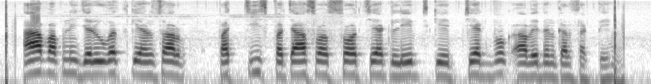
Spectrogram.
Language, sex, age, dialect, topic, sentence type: Hindi, female, 18-24, Awadhi Bundeli, banking, statement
